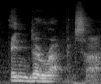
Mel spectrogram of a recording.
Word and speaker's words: Indoraptor: Indoraptor, and that's how you say it.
